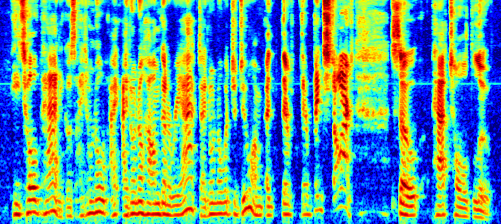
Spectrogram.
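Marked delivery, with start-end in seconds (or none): 1.1-5.3 fast, jittery, stumbling, nervous rambling. Retelling what a nervous actor said before his first scene: imitating nervous Patrick Knowles. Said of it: "He was nervous".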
